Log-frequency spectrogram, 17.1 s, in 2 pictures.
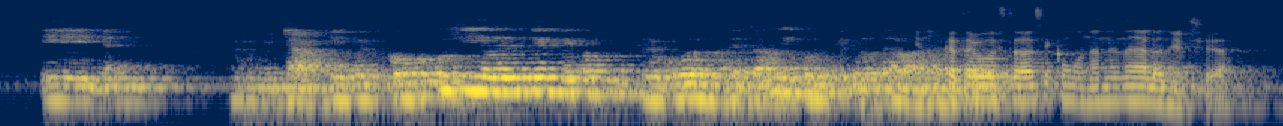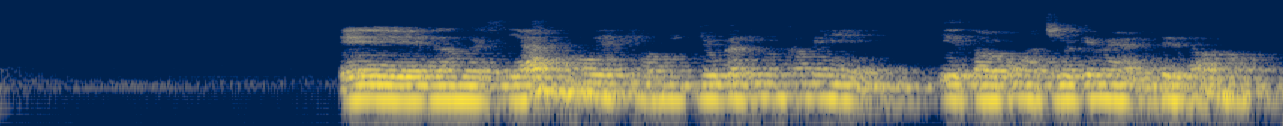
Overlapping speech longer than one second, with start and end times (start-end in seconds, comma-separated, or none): none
